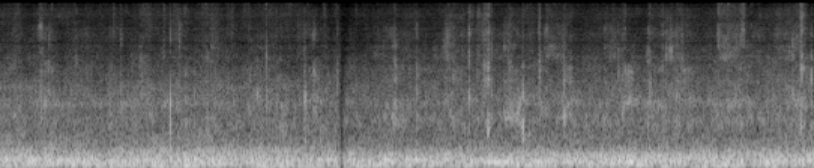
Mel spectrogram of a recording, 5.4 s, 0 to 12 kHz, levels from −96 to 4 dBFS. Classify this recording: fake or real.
fake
